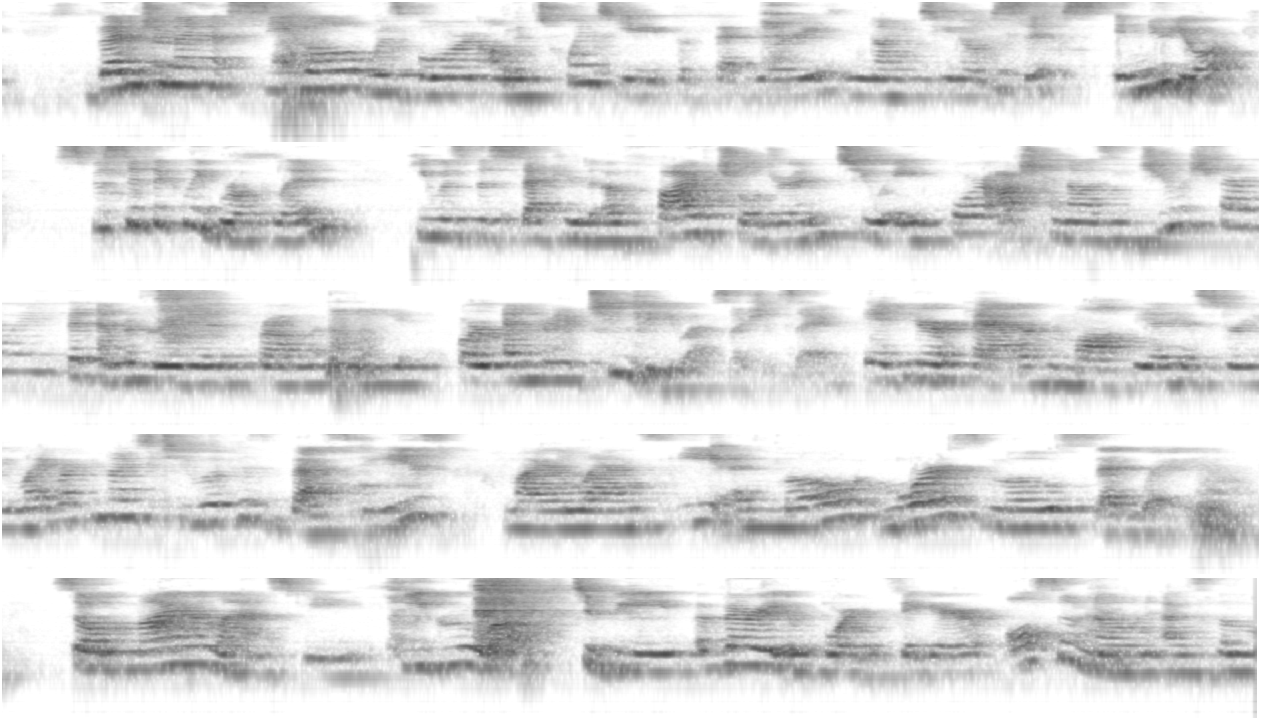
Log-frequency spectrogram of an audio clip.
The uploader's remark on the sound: The Grim Curriculum Live Show at Felice Cafe. Our very first live show. Apologies for the audio quality.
